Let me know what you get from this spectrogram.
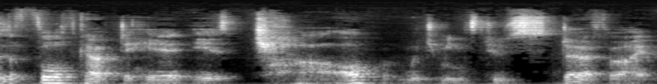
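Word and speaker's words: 炒: So the fourth character here is chao, which means to stir fry. That's C-H-A-O, third tone.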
